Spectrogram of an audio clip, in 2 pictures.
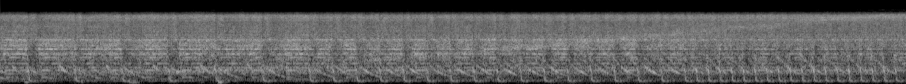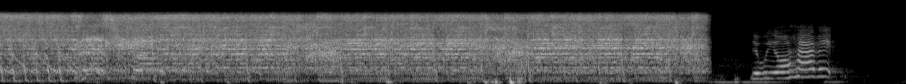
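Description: Electronic hip hop dance track with a steady beat and sung vocals, speeding up in one part, with a rising sweep midway; it cuts off suddenly near the end, and a woman then speaks briefly.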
